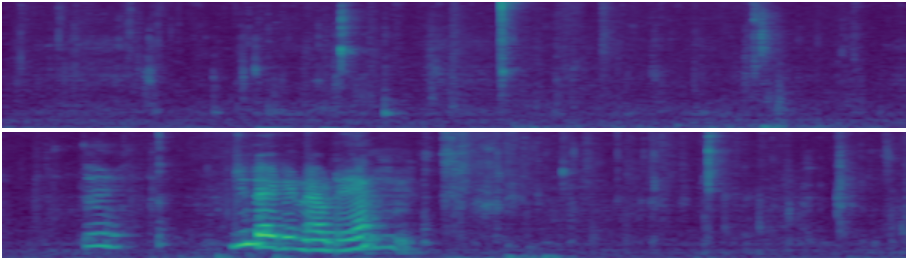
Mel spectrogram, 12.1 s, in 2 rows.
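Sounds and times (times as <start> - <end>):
person chewing: 0.0 - 7.6, 8.8 - 12.0
wet mouth clicks and smacks: 3.3 - 3.5, 10.6 - 12.0.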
